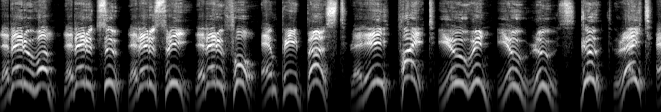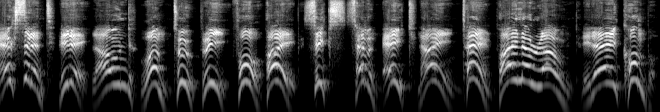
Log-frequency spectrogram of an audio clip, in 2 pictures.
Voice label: Japanese Announcer

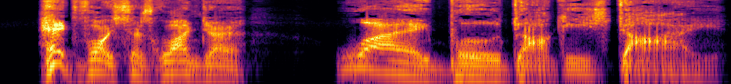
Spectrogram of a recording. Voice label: idle chatter; FNV

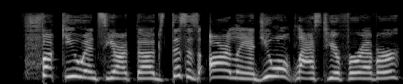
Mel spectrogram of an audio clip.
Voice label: female adult take water; FNV

